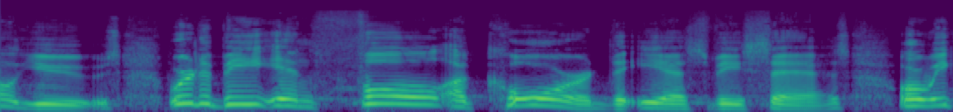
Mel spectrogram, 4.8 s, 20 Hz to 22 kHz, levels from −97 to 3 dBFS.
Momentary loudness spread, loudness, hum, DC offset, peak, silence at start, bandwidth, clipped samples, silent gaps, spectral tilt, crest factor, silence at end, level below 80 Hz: 9 LU; -31 LUFS; none; under 0.1%; -14 dBFS; 0 s; 11.5 kHz; under 0.1%; none; -6 dB/octave; 16 dB; 0 s; -78 dBFS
